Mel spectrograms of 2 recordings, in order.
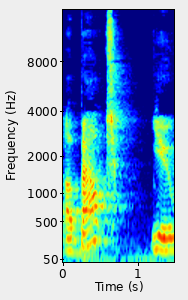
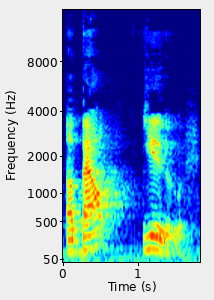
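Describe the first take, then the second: First: The t is released with a clear burst. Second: The t is stopped with no release.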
